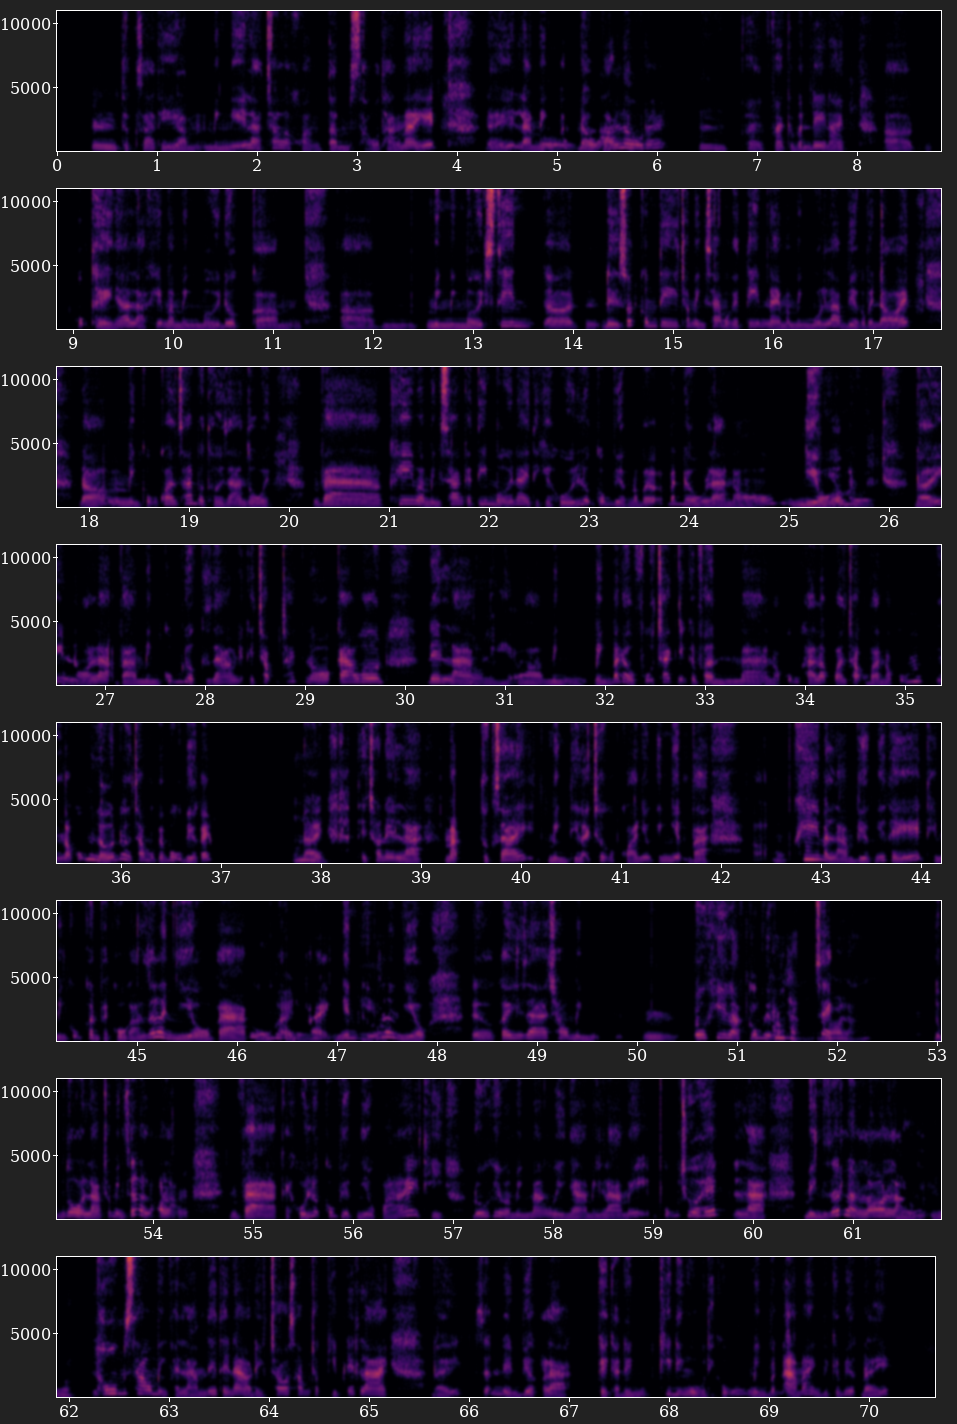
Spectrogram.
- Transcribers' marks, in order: tapping; in English: "team"; in English: "team"; other background noise; in English: "deadline"
- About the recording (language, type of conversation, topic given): Vietnamese, advice, Làm sao để cải thiện giấc ngủ khi tôi bị căng thẳng công việc và hay suy nghĩ miên man?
